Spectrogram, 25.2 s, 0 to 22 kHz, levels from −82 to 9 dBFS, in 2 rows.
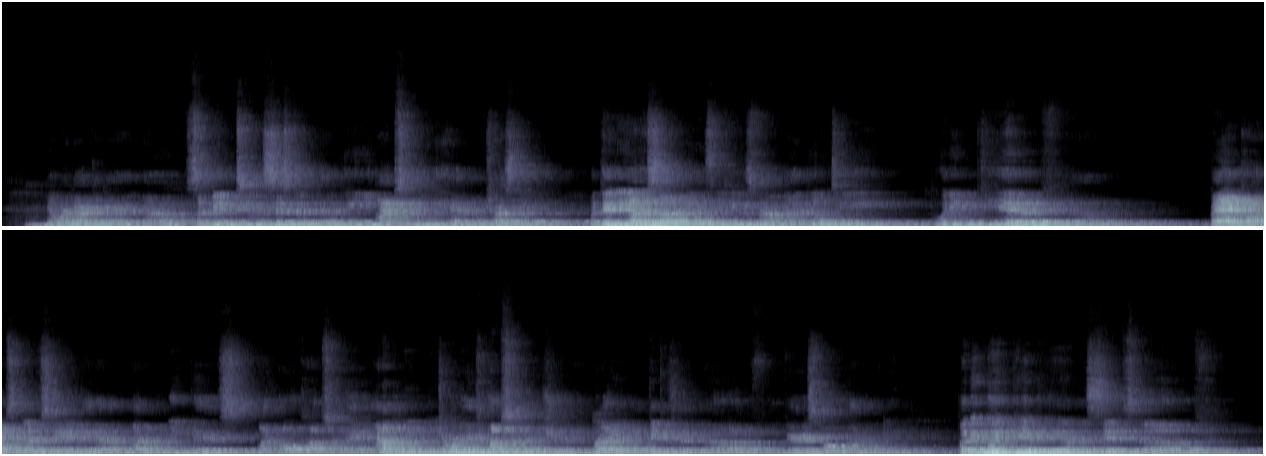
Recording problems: room echo; strong; dies away in 2.8 s
off-mic speech; far

